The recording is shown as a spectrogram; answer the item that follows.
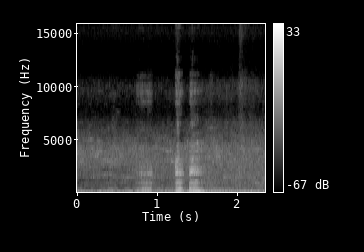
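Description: A woman with the flu clearing her throat: two short, throaty sounds with a falling pitch about a second and a quarter in.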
